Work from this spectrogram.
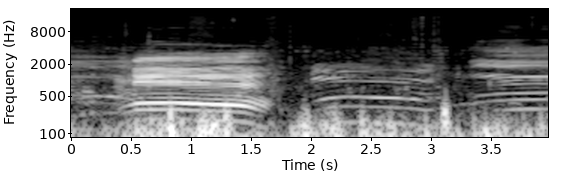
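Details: Village cow in a peaceful rural setting lows loudly three times, each moo a steady drawn-out tone of about a second, the first strongest, with soft thumping underneath.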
